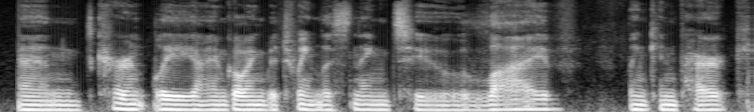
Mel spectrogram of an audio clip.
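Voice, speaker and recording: Music plays in the background as a man speaks very slowly. His fairly low voice stays flat and monotone. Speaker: transmasculine person documenting voice changes on testosterone. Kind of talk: casual talk to camera.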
